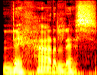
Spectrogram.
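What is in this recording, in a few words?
to leave something for you them, Spanish, male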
